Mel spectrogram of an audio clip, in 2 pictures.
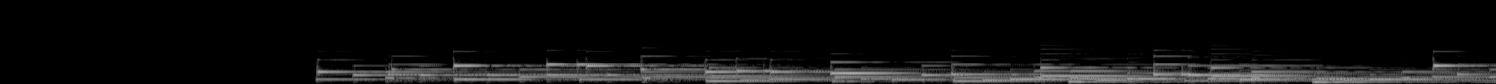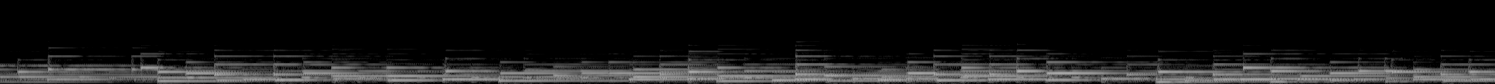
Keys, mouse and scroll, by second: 3.5 typing, 5.7 typing, 8.2 double click, 8.6-9.3 scroll down 1, 9.3-10.3 scroll up 1, 12.0 scroll up 1, 13.6-14.1 scroll down 1, 22.7 4, 23.1 Return, 26.1 2, 26.5 Return, 27.3 ctrl+z, 28.8-29.2 scroll down 1.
